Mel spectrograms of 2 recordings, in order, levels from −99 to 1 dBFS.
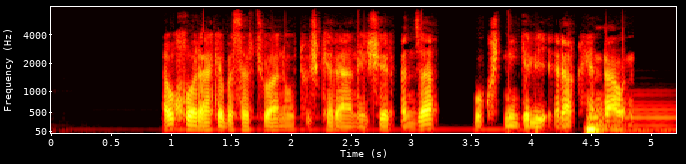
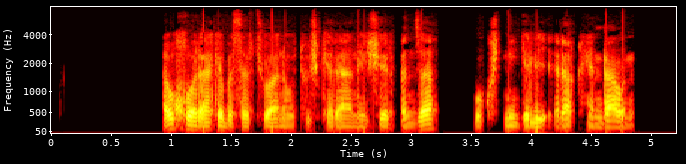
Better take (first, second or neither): second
